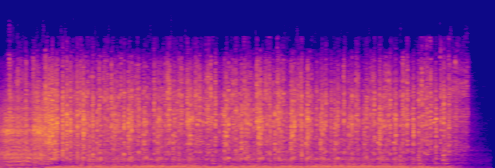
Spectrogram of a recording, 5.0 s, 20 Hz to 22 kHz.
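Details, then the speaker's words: 1983 Mercury Capri RS 5.0 V8, sat in a field over 20 years with a previously frozen motor, after fixing a zero-gap spark plug: short crank, then fires on brake cleaner as fuel and runs strongly about four seconds before dying. "All right. Well, I feel pretty good about putting the rest of it back together now. I think that can. I think it's going to run."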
